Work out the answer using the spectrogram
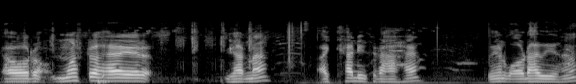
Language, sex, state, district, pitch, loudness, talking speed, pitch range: Hindi, male, Chhattisgarh, Balrampur, 140 Hz, -19 LUFS, 105 wpm, 135-155 Hz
